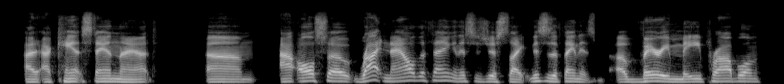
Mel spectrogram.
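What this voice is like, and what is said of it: Speaks with a noticeable accent. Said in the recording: “people assume because of my accent, I'm stupid”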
